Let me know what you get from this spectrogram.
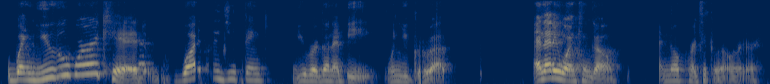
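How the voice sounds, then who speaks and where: A woman's voice: low voice, very animated, moderate pace, dark tone, poor audio. A woman in her twenties hosting a casual podcast over a video call, playful and teasing with her guests. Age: 20s. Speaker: podcast host. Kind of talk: casual chat.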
